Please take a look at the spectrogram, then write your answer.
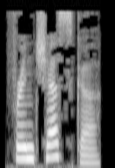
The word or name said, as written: francessca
